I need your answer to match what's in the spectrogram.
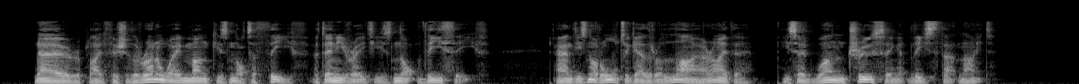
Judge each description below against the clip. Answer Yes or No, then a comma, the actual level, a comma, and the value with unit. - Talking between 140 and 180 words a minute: No, average, 190 wpm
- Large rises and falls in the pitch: No, average, 2.9 semitones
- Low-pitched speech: Yes, very low, 90 Hz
